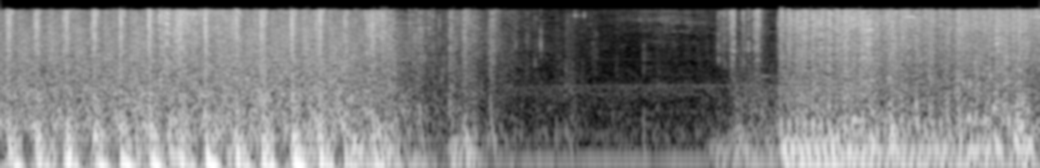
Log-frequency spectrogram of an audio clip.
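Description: Rapid automatic machine-gun fire in a video game rattles in a long, loud burst, fades into a quieter lull, then resumes in a second sustained burst.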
